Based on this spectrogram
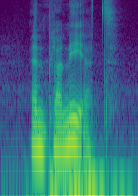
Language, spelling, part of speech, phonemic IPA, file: Swedish, planet, noun, /plaˈneːt/, Sv-planet.ogg
- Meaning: planet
